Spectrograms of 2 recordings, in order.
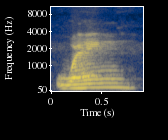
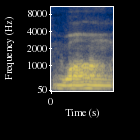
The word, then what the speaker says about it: Wang: So, um Wang I'm going to butcher. Yeah, the names are tough. Yeah. or I think it's Wong I think is how they pronounce it.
